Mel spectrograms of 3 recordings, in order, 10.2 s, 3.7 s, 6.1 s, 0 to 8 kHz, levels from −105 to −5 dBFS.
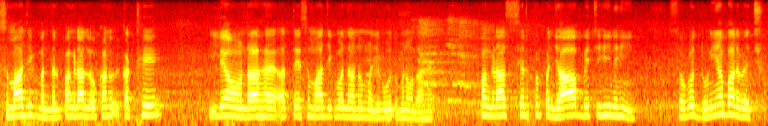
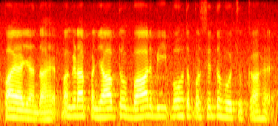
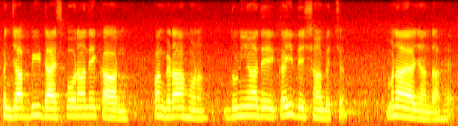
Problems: constant background noise, background conversations at intervals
